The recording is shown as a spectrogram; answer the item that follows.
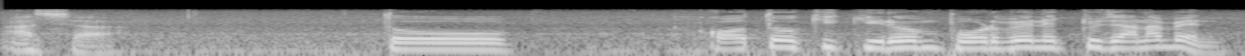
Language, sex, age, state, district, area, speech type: Bengali, male, 30-45, West Bengal, Kolkata, urban, spontaneous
